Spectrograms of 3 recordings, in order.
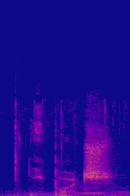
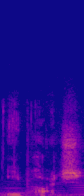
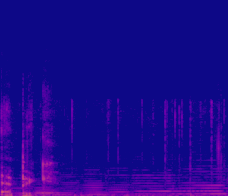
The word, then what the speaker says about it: epoch: That miserable ep that miserable epic from which I dated all my woe epoch. I think epotch is pronounced epic.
